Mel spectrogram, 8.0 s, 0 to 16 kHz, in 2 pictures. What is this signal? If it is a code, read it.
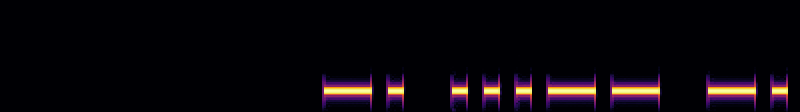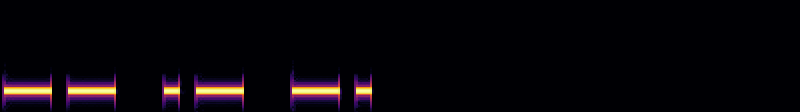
Morse code, heard as a keyed tone, about 15 wpm, 700 Hz. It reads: N3YAN
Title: USA Call Signs - 5 Characters - Repeated 3x - 15wpm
